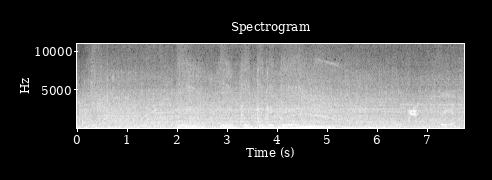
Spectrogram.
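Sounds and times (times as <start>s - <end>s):
racing vehicle engine starting and revving at the start of a head-to-head race: 0.0s - 6.4s
people talking: 6.3s - 7.6s.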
